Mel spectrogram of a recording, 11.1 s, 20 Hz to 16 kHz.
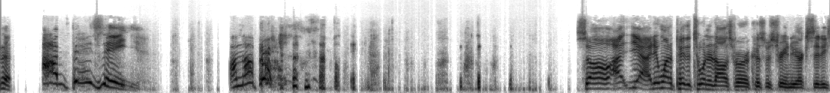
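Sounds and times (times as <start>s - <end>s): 
speech: 0.0s - 5.2s, 7.7s - 11.0s
dog on a beach yelping and whining: 2.3s - 3.9s, 4.9s - 7.4s
laughter: 3.5s - 7.4s.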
